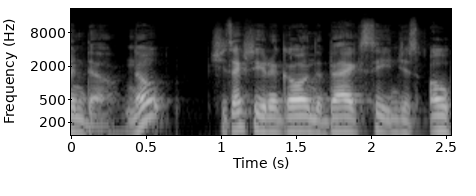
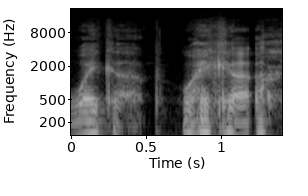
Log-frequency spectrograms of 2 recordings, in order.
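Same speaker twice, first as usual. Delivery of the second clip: mock freaked-out, panicked, urgent pleading tone; 3 semitones lower, 7 dB quieter than usual. Retelling urging a movie character to wake up: imitating own panicked urging. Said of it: "I'm just freaking out".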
